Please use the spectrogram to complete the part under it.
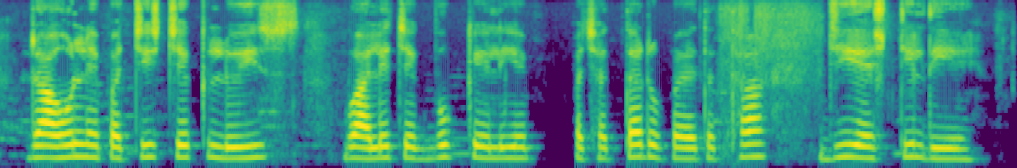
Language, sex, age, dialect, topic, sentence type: Hindi, female, 18-24, Awadhi Bundeli, banking, statement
